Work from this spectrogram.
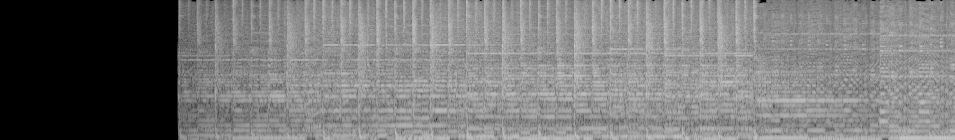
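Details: About two seconds of silence, then dense orchestral music with steady rhythmic beats and a deep bass; no animal calls.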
